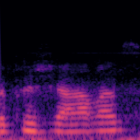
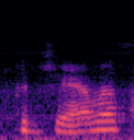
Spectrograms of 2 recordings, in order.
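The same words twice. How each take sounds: First: "pajamas" with an open jah in the middle; southern "pajamas". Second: "pajamas" with a short jam in the middle; local "pajamas". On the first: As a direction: say "pajamas" with the a of father. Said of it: "but I say the pajamas". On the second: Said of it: "Most people here say pajamas". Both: Shown as a demonstration.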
